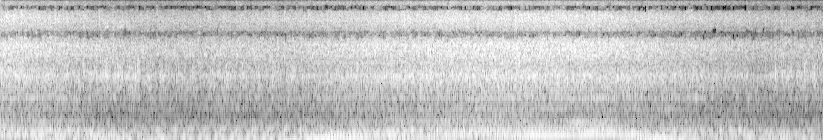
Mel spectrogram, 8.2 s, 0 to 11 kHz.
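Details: 2021 Dodge Hellcat V8 at idle with a dull, uneven knocking that thickens as revs briefly rise, diagnosed as rod knock one year later.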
